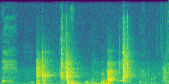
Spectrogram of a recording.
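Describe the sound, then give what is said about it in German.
A few sharp metallic clicks and rattles, like a door chain being slid free and unhooked, followed by a door opening. The bursts come in an uneven sequence, moderately loud. “Einen Moment, ich löse die Kette.”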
